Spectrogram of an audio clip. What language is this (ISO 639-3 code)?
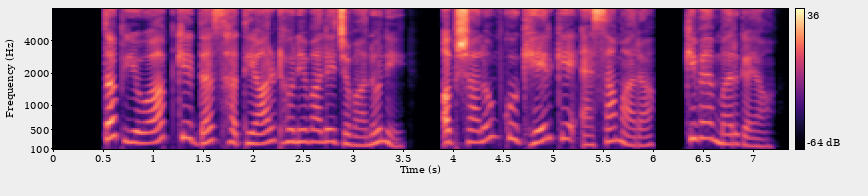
hin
